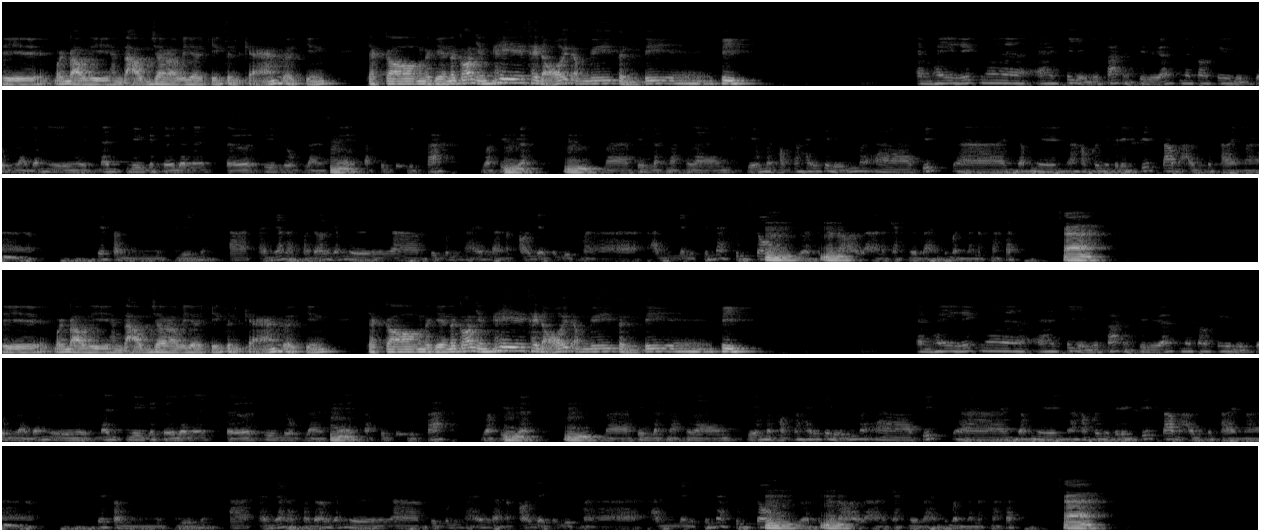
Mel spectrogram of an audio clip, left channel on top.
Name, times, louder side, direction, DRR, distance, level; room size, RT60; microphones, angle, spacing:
voice 1, 0.0-3.3 3.7-7.5 15.9-16.1 17.6-17.8 18.2-18.6 25.2-25.3 32.8-33.7 35.8-36.2, left 1 dB, 10° left, 0.7 m, -28 dB
voice 2, 9.1-17.9 18.6-25.5 25.8-35.3, equal, 60° left, 2.1 m, -44 dB
5.3 x 5.1 x 4.9 m
head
